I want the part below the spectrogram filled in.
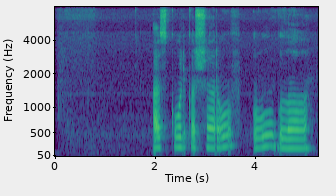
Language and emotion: Russian, sad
